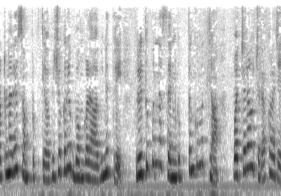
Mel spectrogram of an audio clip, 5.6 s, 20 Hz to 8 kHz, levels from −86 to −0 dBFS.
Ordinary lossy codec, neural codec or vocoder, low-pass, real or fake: none; none; 7.2 kHz; real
